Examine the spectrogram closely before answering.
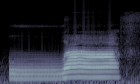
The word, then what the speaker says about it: laugh: like an A and this GH makes the sound F like an F in the word laugh laugh for example I laugh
